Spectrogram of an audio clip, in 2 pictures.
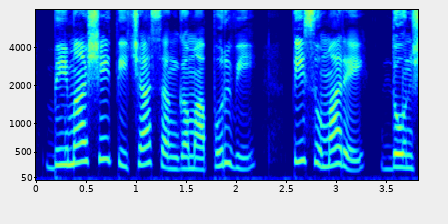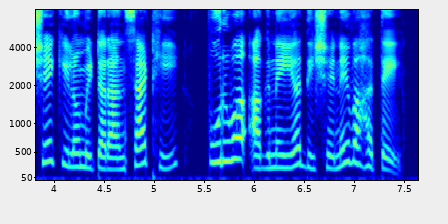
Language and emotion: Marathi, neutral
